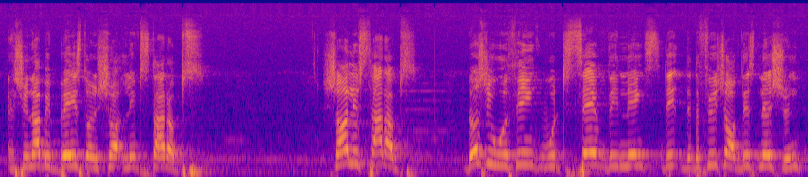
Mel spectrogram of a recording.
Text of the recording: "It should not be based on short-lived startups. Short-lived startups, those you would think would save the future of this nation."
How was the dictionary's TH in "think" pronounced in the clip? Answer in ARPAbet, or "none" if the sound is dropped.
TH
